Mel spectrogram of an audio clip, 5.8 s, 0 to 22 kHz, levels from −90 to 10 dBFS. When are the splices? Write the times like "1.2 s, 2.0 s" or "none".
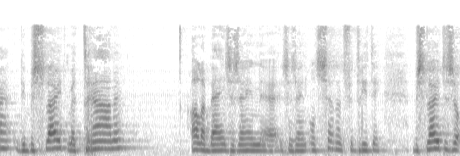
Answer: none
